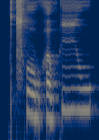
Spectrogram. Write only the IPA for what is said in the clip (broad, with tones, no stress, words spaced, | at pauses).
t͡sʰo˨˩w hɐ˨˩wkiː˧w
